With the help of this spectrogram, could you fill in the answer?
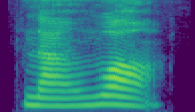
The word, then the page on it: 难忘: nán wàng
